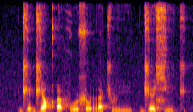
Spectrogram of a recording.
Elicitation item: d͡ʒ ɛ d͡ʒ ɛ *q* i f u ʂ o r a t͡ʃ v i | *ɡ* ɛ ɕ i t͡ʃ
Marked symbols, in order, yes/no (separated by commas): no, no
